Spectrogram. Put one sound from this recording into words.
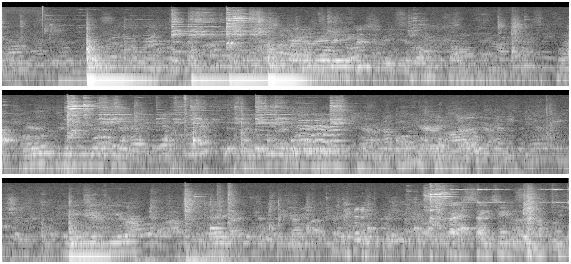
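Several men and women talk and murmur nearby.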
